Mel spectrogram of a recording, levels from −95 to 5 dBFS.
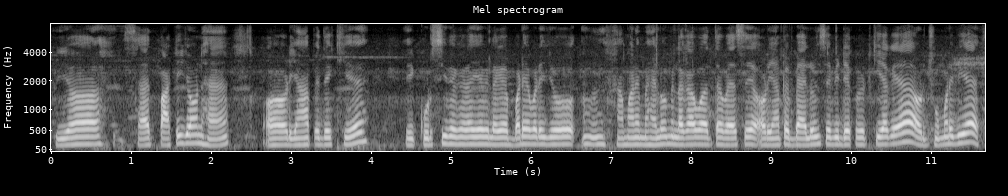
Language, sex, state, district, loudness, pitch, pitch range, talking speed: Hindi, male, Bihar, Sitamarhi, -15 LUFS, 165 Hz, 155-175 Hz, 205 wpm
